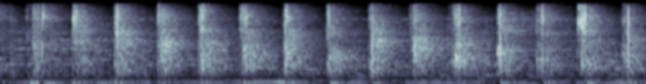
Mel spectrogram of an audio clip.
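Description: Children in a classroom clap their hands together in a steady, regular rhythm, about a dozen evenly spaced group claps, moderately loud and close with a faint background hum.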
